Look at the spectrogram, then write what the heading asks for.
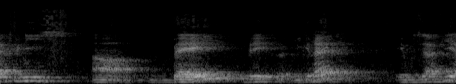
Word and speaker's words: Bey: Vous aviez à Tunis un Bey, B-E-Y, et vous aviez à Alger un Dey, D-E-Y, un D, un B, un D, pour être audible que j'ai les prononcer en distinguant donc les voyelles.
